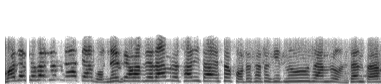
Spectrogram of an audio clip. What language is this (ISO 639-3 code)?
nep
